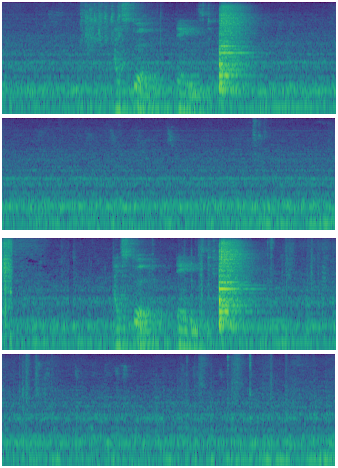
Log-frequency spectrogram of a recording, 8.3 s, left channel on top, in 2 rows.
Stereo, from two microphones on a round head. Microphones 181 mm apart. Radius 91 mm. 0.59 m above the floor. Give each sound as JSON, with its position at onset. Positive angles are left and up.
{"t": 1.4, "sound": "a man speaking", "side_deg": -10, "distance_m": 1.8}
{"t": 2.7, "sound": "a snare drum", "side_deg": -60, "distance_m": 1.2}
